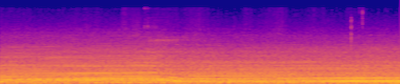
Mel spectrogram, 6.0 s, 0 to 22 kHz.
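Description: A 2017 GMC Canyon four-cylinder crew cab work truck with 4.10 gears accelerating, its engine droning steadily and climbing in pitch as it winds out, heard from inside the cab with no talking.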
